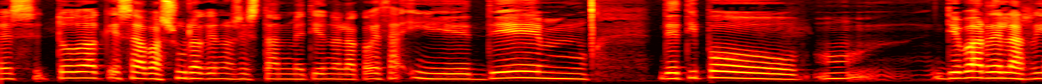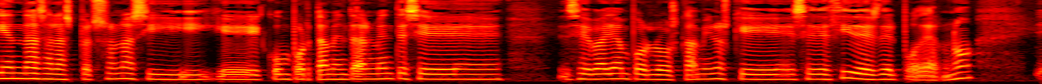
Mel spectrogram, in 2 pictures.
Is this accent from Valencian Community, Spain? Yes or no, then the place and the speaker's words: no; Fuente del Maestre, Extremadura, Spain; en Badajoz, que es mi tierra, estaremos el último jueves del mes, y el día siguiente, 29, estaré yo en mi pueblo, Fuente del Maestre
